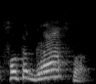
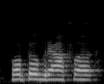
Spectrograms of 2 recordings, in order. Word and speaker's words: photographer: it's photograph but uh photographer and photographic we may pronounce it as photograph photographer photographic see it's photograph photographer and photography because stress shifts um in derivatives another example say academy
